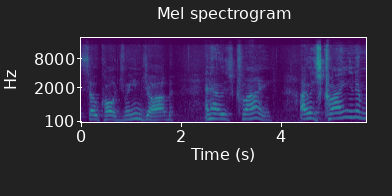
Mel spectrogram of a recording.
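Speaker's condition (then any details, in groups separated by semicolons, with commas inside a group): Cerebral palsy; since birth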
